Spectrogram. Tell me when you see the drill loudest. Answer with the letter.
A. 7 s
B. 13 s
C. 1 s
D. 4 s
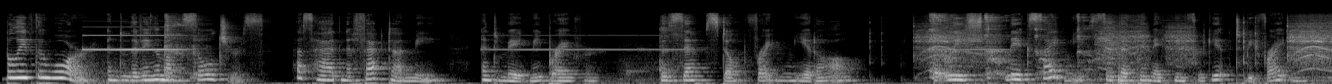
B.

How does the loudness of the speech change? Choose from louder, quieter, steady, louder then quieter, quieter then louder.
quieter.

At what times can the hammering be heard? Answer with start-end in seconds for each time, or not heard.
not heard.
